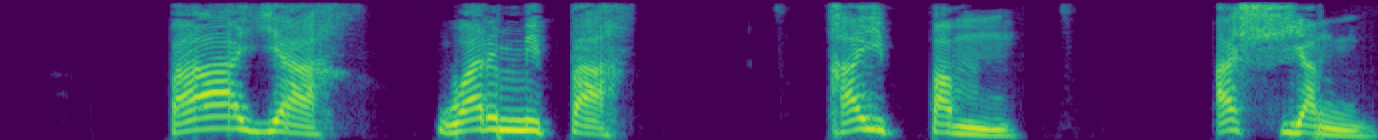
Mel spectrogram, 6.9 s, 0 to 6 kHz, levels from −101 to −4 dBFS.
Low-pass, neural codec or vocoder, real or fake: 5.4 kHz; vocoder, 22.05 kHz, 80 mel bands, Vocos; fake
